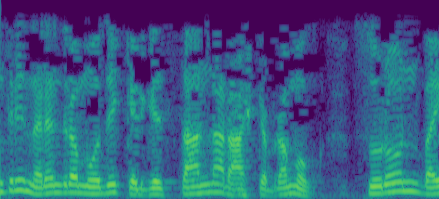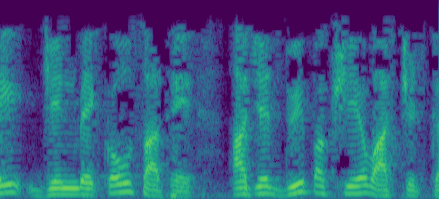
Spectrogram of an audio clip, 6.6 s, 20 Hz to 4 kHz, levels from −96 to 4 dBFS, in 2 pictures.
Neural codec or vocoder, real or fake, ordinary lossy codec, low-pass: none; real; none; 3.6 kHz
